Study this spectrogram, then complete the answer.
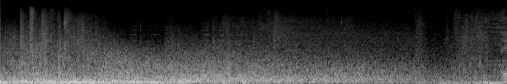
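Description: Naval shell fire and impacts in the World of Warships video game form a dense, heavy rumbling roar that starts loud and slowly fades over a few seconds, with no voices.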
